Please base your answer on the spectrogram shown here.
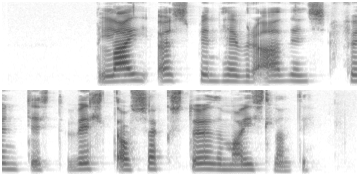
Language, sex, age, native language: Icelandic, female, 40-49, Icelandic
